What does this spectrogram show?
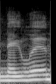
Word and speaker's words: Nalyn: And I say Nalyn, accents on the second syllable.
